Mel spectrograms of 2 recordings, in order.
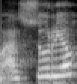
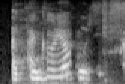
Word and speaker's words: Acurio: And they got a super cool partnership with Gaston Asurio. I don't know, do you say it like that? Akuri. Acurio, Yeah.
